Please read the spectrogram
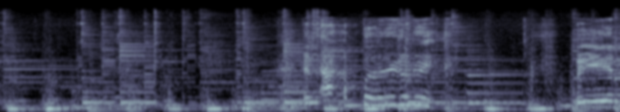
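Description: Country-blues string-band jam: strummed acoustic rhythm guitar over a washtub bass plucking a steady beat about twice a second, with a slide diddley bow gliding between notes about halfway through.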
